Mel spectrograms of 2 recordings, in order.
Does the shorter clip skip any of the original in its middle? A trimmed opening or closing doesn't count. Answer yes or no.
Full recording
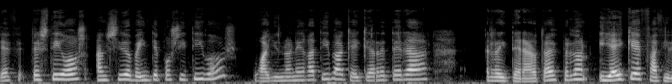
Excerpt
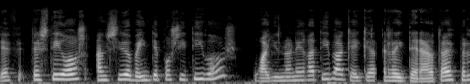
yes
